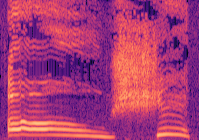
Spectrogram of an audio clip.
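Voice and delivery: high, mock-shocked "oh shit"; retold gasp of shock, pitched high; shocked reaction. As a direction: jump way up in alarm. His own shocked reaction, retold.

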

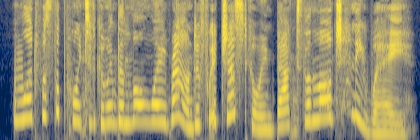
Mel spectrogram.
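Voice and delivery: put-on high young woman's voice, exasperated; fed-up heroine protesting; Honor, exasperated. A narrator's reading.

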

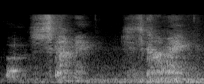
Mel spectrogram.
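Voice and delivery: hushed, ominous whisper; voiceless, fearful hiss; whispered warning. Acted. Character warns of someone coming.

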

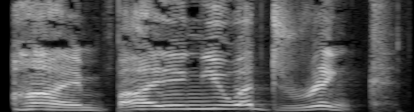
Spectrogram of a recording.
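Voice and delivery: with authority. A narrator's reading. Horse insists on paying, with authority. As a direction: lay it down like the boss. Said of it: "declared the horse with authority".

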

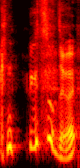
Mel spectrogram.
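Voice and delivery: high and laughing. Real, not acted. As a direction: squeak it out while laughing.

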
